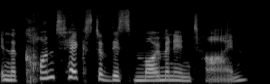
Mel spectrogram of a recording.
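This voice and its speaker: In an Australian accent, a woman with a medium pitch speaks at a very slow pace, using lively intonation. The sound is dry and close with no echo. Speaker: podcast host. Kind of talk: interview conversation.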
